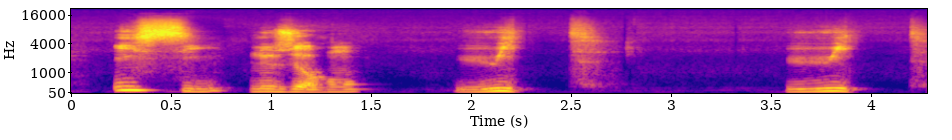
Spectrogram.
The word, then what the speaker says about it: huit: Encore une fois, un peu spécial, le T va être prononcé, mais le H le H surtout en début de vocabulaire n'est pas très souvent prononcé. Ici, nous aurons huit.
